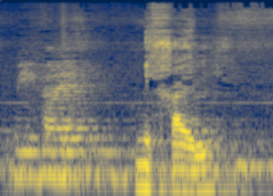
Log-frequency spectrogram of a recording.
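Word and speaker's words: מיכאל: Mijael.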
